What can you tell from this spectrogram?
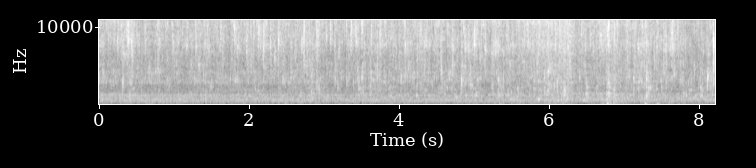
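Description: Cold tap water running and splashing onto a pressure cooker's lid in a sink: the quick cold-water release that cools the cooker and brings its pressure down after cooking. A few knocks near the end, the loudest about seven seconds in.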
